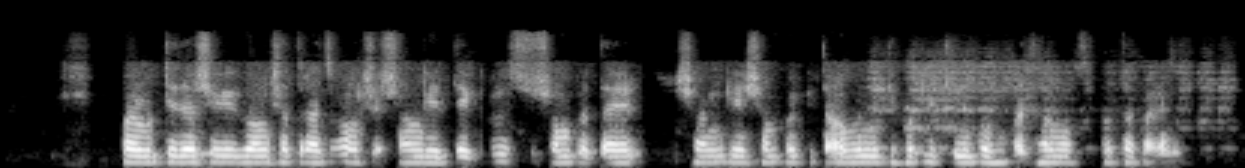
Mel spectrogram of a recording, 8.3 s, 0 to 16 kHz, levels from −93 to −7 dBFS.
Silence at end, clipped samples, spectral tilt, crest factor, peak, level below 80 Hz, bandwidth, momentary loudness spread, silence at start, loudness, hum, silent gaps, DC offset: 0.4 s; under 0.1%; -6.5 dB/octave; 16 dB; -2 dBFS; -62 dBFS; 7.8 kHz; 8 LU; 0.85 s; -19 LUFS; none; none; under 0.1%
